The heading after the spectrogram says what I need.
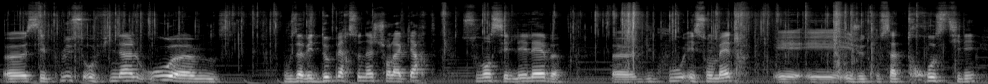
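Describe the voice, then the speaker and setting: A young man giving casual commentary as he opens trading card packs, reacting excitedly to each card as it comes. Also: mid-range voice, measured pace, soft background music. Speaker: card collector opening booster packs. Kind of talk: casual pack-opening commentary.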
